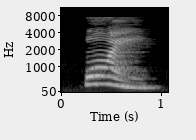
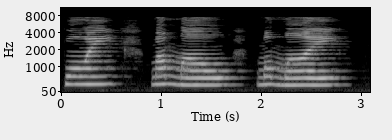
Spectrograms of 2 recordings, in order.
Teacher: Reparem que o som sai pela boca e pelo nariz. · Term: nasal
